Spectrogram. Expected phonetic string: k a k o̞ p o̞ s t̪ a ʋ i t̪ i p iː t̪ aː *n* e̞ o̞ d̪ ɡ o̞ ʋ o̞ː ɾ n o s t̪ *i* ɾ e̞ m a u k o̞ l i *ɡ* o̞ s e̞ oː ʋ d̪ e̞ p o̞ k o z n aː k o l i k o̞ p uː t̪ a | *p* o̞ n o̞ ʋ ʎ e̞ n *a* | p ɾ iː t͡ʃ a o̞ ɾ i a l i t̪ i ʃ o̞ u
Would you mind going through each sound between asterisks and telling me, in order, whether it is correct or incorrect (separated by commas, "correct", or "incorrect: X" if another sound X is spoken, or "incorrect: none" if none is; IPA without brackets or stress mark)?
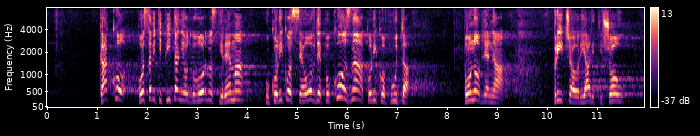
incorrect: ɲ, correct, incorrect: k, correct, correct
